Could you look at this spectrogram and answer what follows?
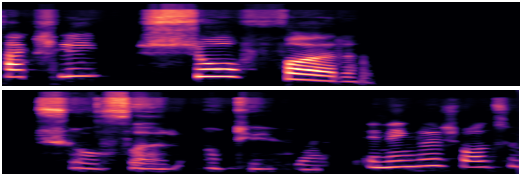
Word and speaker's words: chauffeur: are learning now is if there is ch it sounds like sure so another rule that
